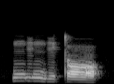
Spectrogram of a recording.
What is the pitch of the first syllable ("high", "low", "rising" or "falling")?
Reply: high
